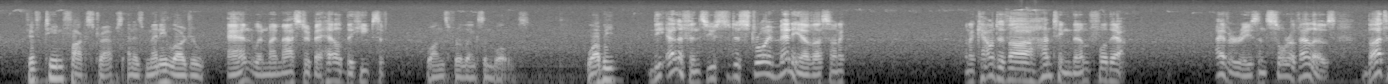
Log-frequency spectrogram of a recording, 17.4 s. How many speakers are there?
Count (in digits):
2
